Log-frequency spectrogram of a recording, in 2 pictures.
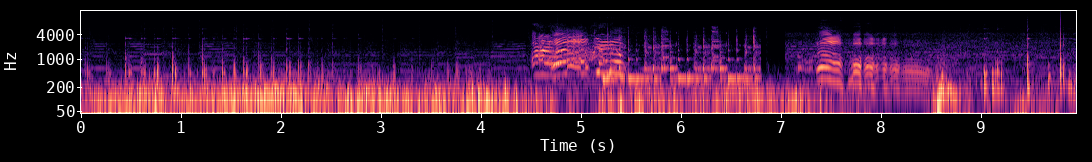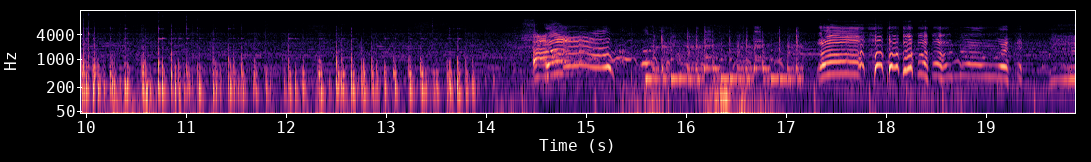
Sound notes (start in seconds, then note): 4.5 screaming; 7.4 laughing; 8.9 upbeat music; 15.6 timer counting down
